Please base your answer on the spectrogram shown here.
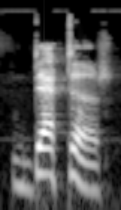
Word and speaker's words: debtor: that the pronunciation is debtor. B is silent over here.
